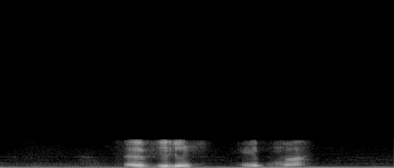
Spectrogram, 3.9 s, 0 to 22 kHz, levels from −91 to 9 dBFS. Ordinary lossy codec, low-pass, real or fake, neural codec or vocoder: AAC, 32 kbps; 3.6 kHz; fake; codec, 44.1 kHz, 1.7 kbps, Pupu-Codec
